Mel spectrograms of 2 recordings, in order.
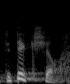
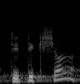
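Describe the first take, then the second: First: "titiksha" with a settled, falling end; a strong word, "titiksha", said with weight; sounding out titiksha. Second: "titiksha" sung up, rising at the end; a teacher voicing "titiksha" for the class to repeat; sounding out titiksha. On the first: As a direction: land "titiksha" firmly, dropping on the last syllable. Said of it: "Let us sound it". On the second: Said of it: "Let us sound that word". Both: Shown as a demonstration.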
